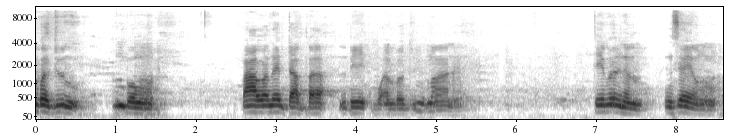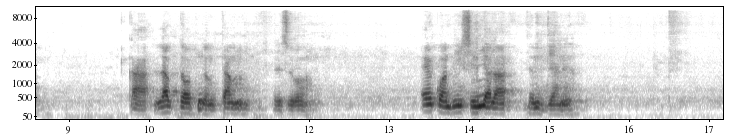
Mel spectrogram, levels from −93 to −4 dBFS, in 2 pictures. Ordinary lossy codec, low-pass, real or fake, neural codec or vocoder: MP3, 96 kbps; 9.9 kHz; fake; codec, 16 kHz in and 24 kHz out, 1.1 kbps, FireRedTTS-2 codec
